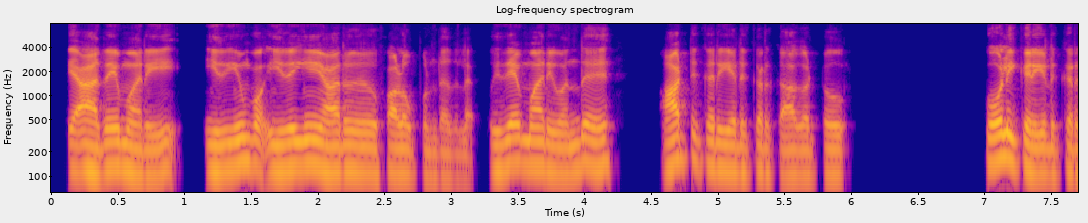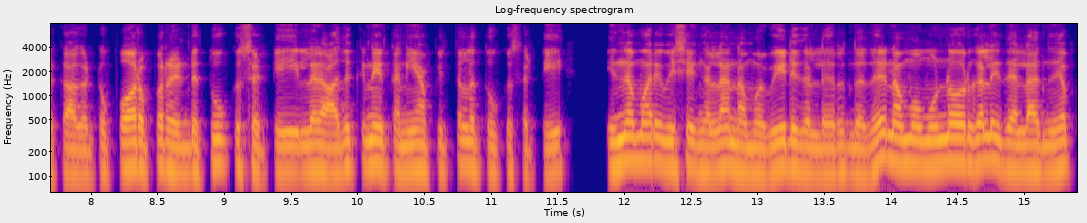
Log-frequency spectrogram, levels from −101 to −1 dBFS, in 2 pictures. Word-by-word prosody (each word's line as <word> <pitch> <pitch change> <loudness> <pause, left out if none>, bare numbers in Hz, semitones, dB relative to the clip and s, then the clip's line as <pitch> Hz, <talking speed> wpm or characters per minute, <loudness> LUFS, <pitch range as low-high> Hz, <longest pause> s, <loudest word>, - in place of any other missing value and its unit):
யா. 120 - +5
அதே 130 +3 +2
மாரி 105 -2 +1 0.4
இதையும் 130 +5 +2
போ 140 - +1
இதையும் 135 +3 +3
யாரும் 115 -1 +1
ஃபாலோ 110 -2 0
பண்றதில்ல. 95 -2 -9 0.2
இதே 145 +3 +3
மாரிவந்து 125 0 +1 0.6
ஆட்டுக்கறி 145 -4 +1
எடுக்கறகாகட்டும், 105 -2 -4 1.1
கோழிக்கறி 145 -5 +5
எடுக்கறகாகட்டும், 110 0 -4
போறப்போ 130 -1 +2
2 115 +1 -1
தூக்குசட்டி, 130 -5 -3
இல்ல 125 +1 +1
அதுக்குன்னே 135 +3 0
தனியா 120 +1 0
பித்தள 130 +2 -4
தூக்குசட்டி, 110 -1 -8 0.5
இந்த 145 +3 +5
மாரி 150 -1 +1
விஷயங்கள்லாம் 130 -1 0
நம்ம 115 -1 -1
வீடுகள்ல 120 -4 +1
இருந்தது. 110 +1 -3
நம்ம 140 -1 +2
முன்னோர்கள் 145 +1 +2
இத 130 -2 -1
எல்லாத்தையும் 125 +2 -1
120 Hz, 130 wpm, -24 LUFS, 110-135 Hz, 1.1 s, யா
